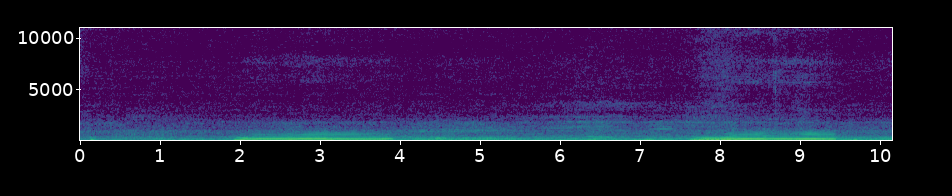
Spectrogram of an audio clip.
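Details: Deeply asleep and worn out, a pet dog snores, paying no attention to the camera. Two long, even, humming snores of about two seconds each come roughly six seconds apart, with faint breathing between them.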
